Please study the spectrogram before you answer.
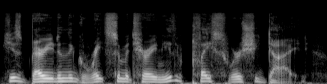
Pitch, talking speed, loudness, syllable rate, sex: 120 Hz, 240 wpm, -19 LUFS, 6.3 syllables/s, male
